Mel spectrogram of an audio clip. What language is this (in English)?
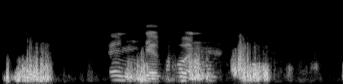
Kabyle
